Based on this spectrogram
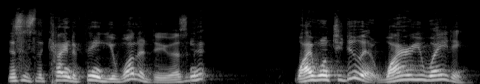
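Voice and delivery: frustrated rant at God; ranting prayer. Retold or imitated. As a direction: demand answers from God, voice climbing. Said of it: "These are my rants".

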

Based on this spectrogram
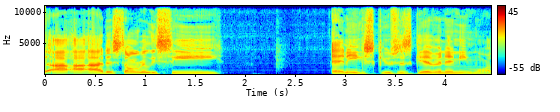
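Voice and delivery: ordinary delivery

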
